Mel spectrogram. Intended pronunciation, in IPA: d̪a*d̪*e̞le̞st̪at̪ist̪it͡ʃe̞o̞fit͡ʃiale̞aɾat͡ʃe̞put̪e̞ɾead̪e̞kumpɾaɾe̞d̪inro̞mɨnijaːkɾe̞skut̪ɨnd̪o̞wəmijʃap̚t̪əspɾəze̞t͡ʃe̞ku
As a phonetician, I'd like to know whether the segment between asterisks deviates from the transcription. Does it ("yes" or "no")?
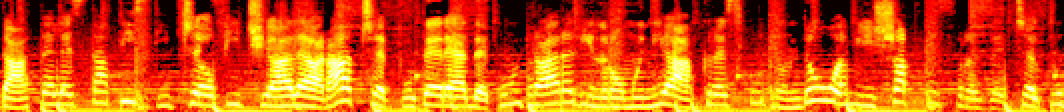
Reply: yes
